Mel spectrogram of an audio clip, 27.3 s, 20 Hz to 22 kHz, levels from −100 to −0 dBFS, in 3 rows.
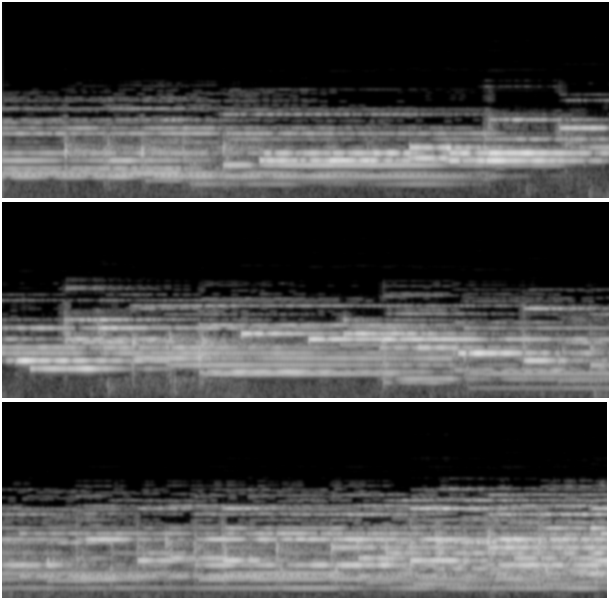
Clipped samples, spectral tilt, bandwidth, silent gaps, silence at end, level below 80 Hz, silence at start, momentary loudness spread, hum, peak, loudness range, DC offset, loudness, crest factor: under 0.1%; -6.5 dB/octave; 4.2 kHz; none; 0 s; -70 dBFS; 0 s; 11 LU; none; -6 dBFS; 7 LU; under 0.1%; -22 LUFS; 16 dB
